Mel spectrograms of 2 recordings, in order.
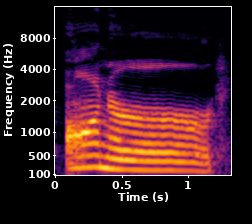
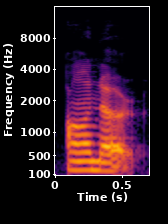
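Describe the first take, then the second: First: The R sound is hard and strong. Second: The R sound is rolled and not strong. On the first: "in American English, the R is very hard" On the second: "It's rolled inside the mouth"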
